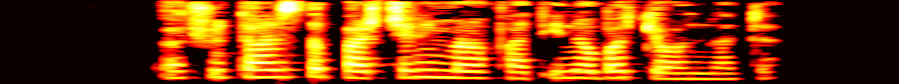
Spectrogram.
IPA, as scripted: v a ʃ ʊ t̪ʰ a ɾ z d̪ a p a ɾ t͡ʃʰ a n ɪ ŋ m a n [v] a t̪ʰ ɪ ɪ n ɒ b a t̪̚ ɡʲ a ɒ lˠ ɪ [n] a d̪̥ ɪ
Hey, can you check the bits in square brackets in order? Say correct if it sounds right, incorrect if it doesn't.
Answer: incorrect: f, correct

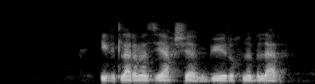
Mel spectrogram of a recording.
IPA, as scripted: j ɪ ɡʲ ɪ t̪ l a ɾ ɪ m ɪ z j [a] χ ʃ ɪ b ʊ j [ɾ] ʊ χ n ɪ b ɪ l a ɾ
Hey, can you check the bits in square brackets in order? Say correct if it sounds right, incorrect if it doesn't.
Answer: incorrect: ɑ, correct

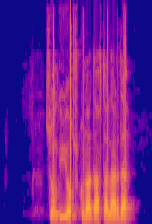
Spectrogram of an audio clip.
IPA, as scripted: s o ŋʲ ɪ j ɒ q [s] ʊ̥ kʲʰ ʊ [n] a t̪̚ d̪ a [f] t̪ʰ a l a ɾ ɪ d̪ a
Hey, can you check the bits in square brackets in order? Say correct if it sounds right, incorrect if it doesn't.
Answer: correct, correct, correct

